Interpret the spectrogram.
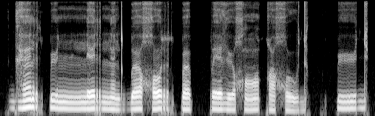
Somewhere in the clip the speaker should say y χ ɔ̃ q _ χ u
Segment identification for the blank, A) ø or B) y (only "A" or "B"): A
